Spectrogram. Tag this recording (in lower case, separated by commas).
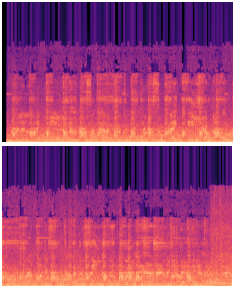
vehicle, race car, car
